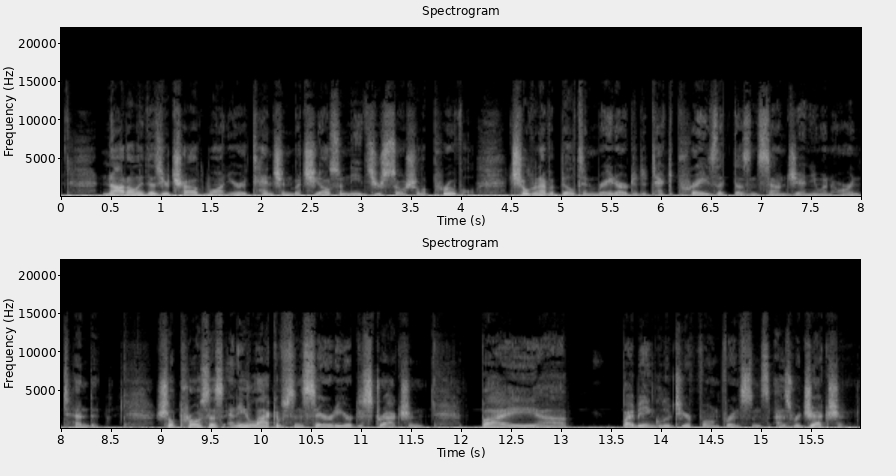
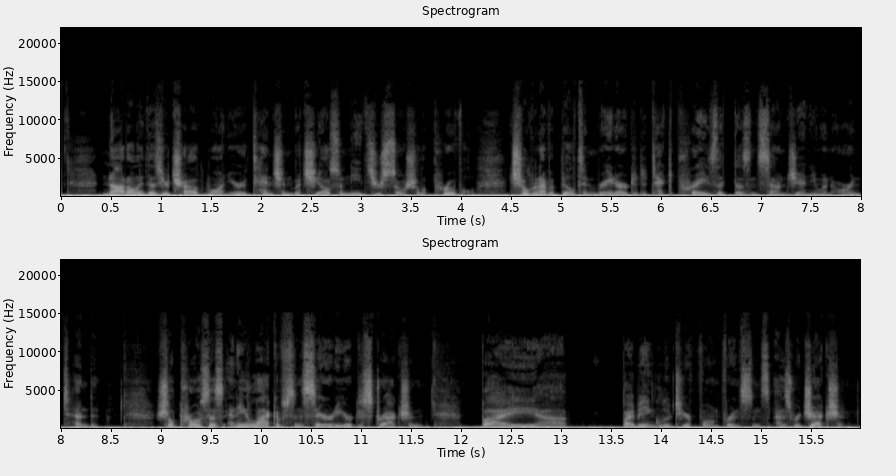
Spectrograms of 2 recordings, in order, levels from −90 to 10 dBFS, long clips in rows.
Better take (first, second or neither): first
